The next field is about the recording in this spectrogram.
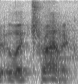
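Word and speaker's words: إلكتروني: And in Arabic, we tend to favor the word electronic, which is pronounced electroni in Arabic, and the feminine would be electronia.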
